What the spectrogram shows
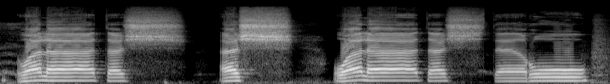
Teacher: lafal syin Itu adalah huruf yang dia memiliki sifat tafasyi tafasyi apa menyebarnya suara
